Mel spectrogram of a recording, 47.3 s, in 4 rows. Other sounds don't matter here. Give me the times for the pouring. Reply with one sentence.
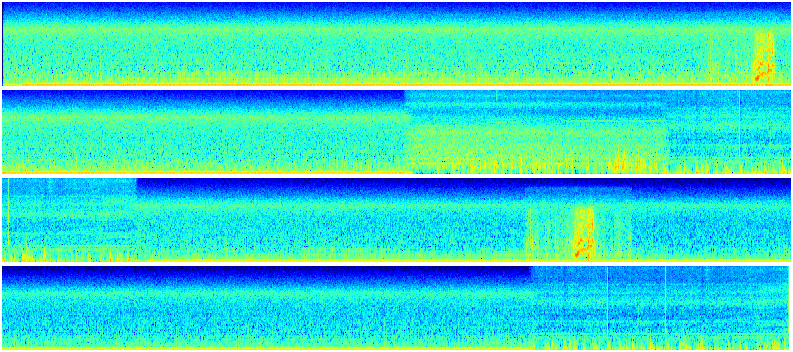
The pouring can't be heard in this clip.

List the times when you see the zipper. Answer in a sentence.
You can hear the zipper from 10.6 to 11.7 s and from 31.5 to 33.1 s.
